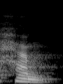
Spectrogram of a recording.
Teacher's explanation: হা হচ্ছে গিয়া হলকের মাঝখান দিয়ে হলকের মাঝখান দিয়ে একটু চাপ দিয়ে চিকন করে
